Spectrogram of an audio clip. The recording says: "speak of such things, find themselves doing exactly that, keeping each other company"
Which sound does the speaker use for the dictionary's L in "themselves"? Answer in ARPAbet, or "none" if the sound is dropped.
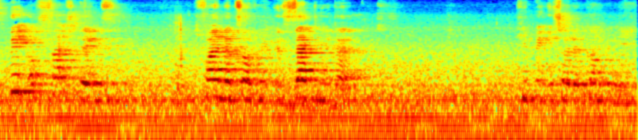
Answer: none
